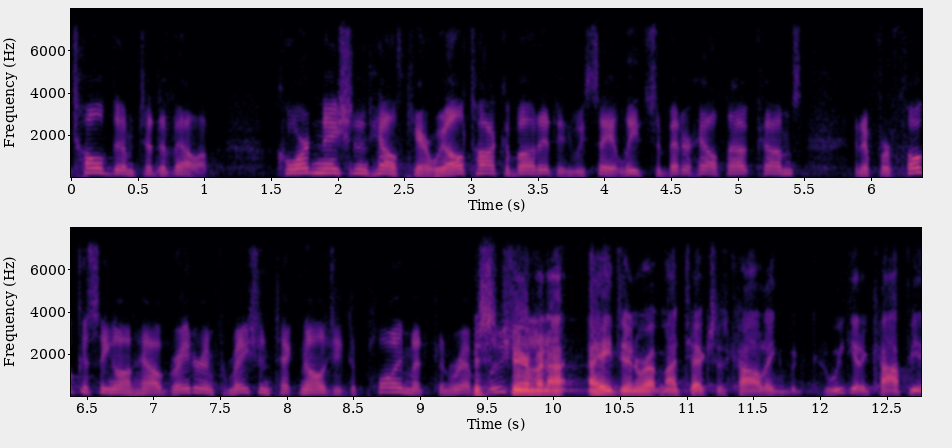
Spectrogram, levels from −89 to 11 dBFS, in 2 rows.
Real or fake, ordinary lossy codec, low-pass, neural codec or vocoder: real; Opus, 24 kbps; 7.2 kHz; none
